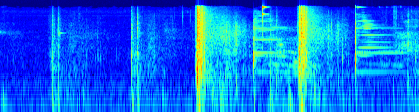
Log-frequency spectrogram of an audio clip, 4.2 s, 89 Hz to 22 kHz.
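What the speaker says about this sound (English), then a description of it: "I'm going to shoot 2 shots at this first plate" Rifle shots at a precision shooting match strike steel target plates, several loud cracks followed by ringing metallic clangs that trail off, with quieter distant reports in between.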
